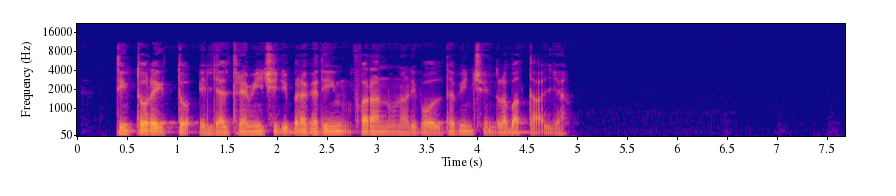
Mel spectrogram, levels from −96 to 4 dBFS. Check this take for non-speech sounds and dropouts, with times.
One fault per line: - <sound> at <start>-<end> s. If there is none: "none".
none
